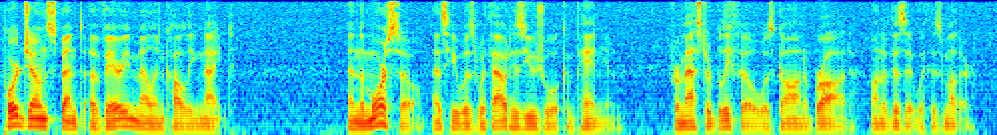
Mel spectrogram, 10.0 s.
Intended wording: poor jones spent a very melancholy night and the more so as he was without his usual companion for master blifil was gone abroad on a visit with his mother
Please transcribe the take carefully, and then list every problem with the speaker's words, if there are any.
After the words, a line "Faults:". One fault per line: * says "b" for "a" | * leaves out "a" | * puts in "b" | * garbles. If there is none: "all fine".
poor jones spent a very melancholy night and the more so as he was without his usual companion for master blifil was gone abroad on a visit with his mother
Faults:
all fine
